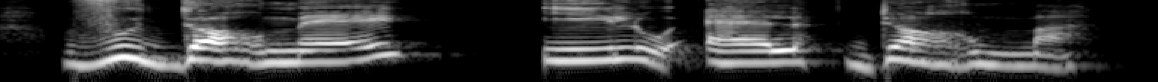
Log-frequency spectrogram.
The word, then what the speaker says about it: dorment: Nous dormons, vous dormez, il ou elle dorment. The ENT is silent, but it makes you pronounce the final consonant of the stem.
